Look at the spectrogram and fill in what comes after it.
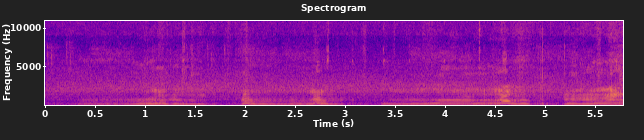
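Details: Magmar Von Der Burgstätte, a Dobermann, makes low, moaning growl-whimpers in repeated bursts about a second long, with short pauses between them, over a steady background hum.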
